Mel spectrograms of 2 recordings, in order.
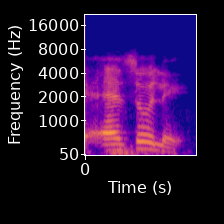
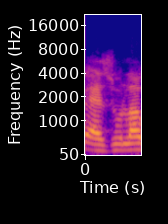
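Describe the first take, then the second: First: एजोले ending in "ley" instead of "la"; affectionate pronunciation. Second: एजोला ending in an open "aa"; others' pronunciation. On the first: Teacher showing students the fond way, affectionate pronunciation. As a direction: say एजोले softly with a final "ay" sound. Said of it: "लेकिन प्यार से बोलना चाहिए एजोले". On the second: Teacher quoting how some people name it, other pronunciation. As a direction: say एजोला with a final "la". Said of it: "वैसे कुछ लोग एजोला बोलते हैं". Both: Shown as a demonstration.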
